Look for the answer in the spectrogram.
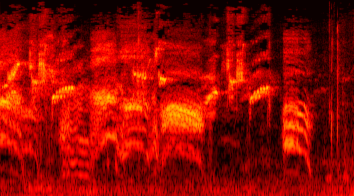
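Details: Crows in a big wild group competing for food give hoarse, drawn-out squawking cries that bend up and down, several voices overlapping.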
